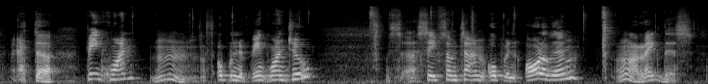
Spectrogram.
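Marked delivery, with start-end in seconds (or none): none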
